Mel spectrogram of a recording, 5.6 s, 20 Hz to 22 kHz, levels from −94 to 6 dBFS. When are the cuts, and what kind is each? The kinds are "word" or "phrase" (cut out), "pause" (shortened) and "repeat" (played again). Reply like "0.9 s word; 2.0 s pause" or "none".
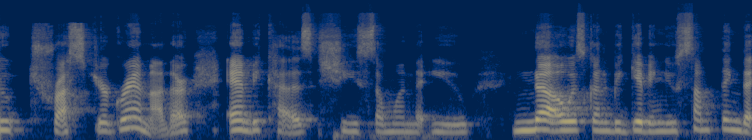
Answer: none

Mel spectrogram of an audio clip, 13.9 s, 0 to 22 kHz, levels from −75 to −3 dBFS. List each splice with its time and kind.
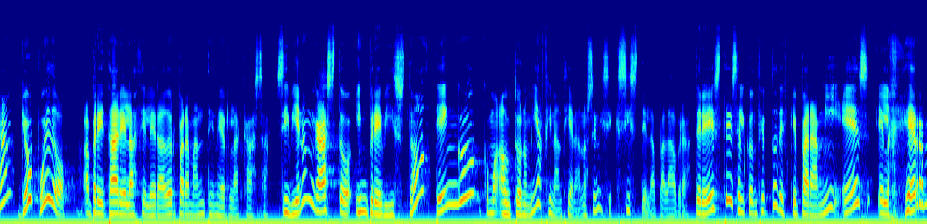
11.8 s word

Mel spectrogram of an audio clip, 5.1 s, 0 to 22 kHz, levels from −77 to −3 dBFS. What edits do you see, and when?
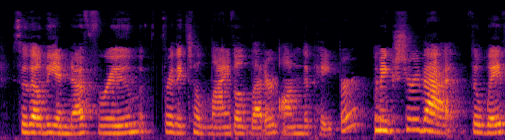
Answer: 1.9 s word; 2.3 s word; 2.8 s word; 3.7 s word

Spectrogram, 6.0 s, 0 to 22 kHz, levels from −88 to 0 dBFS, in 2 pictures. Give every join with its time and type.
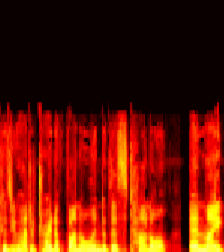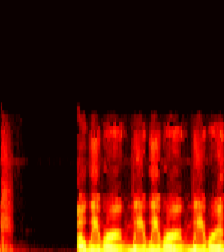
2.4 s pause; 4.9 s repeat

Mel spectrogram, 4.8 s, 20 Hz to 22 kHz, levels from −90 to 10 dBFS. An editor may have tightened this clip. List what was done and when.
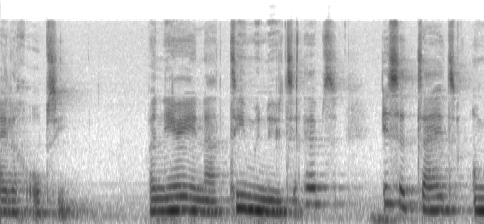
3.0 s phrase

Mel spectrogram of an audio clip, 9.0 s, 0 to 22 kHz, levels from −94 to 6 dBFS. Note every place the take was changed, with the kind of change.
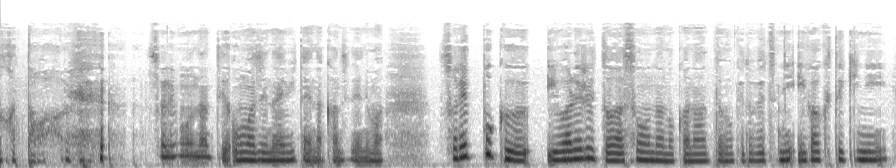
none

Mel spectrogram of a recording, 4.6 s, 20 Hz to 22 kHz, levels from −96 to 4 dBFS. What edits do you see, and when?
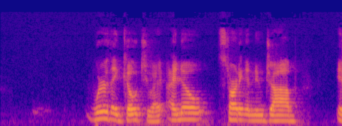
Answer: none

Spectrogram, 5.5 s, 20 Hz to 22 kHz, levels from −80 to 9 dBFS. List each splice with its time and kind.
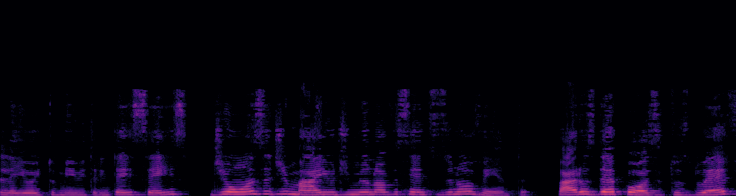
none

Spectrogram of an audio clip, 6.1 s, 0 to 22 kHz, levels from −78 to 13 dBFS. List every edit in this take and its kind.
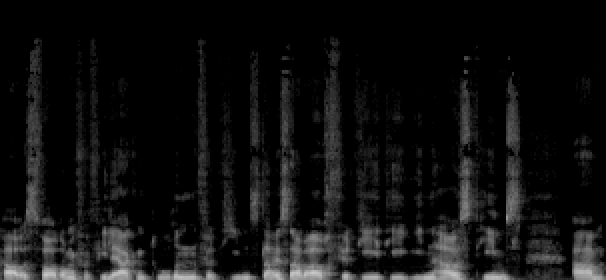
none

